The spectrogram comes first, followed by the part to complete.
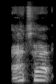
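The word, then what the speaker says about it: AT-AT: actually from lucasfilm licensing an email that says attack is pronounced at the same pronunciation as hat hat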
